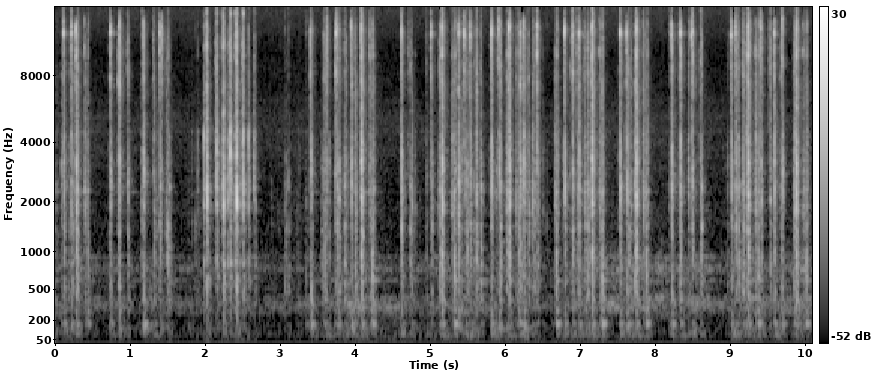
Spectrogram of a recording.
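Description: Two hands type with their fingertips on a backlit, pink flower-themed plastic retro mechanical keyboard with round, typewriter-style keycaps. Bright, crisp key clicks come in quick bursts with brief pauses between them, and each tap dies away almost instantly.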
